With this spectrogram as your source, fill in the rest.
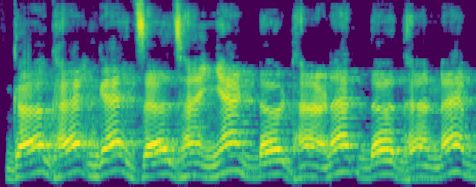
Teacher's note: इनका उच्चारण करोगे तो हमेशा गूंज उत्पन्न होगी। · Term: घोष वर्ण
